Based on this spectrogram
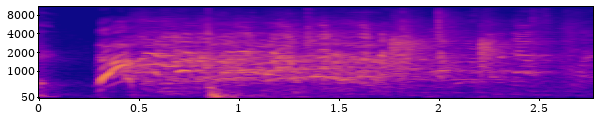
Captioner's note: audience laughing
